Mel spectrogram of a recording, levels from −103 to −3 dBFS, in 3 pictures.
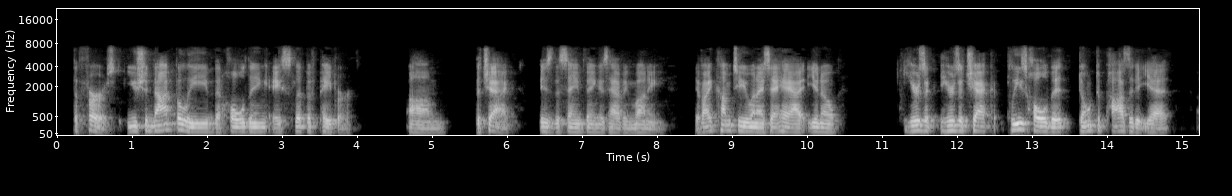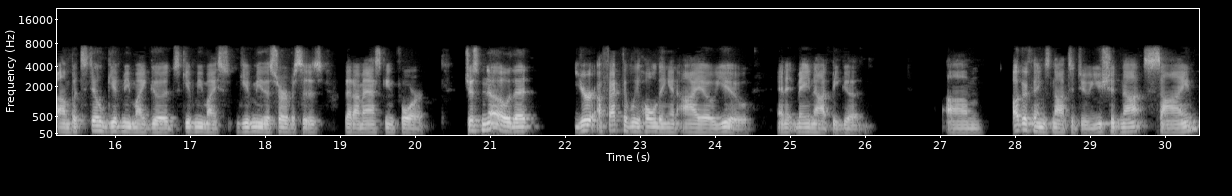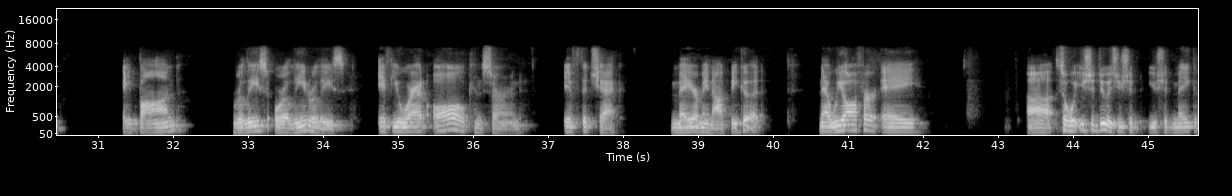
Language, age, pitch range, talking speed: English, 30-49, 90-110 Hz, 165 wpm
